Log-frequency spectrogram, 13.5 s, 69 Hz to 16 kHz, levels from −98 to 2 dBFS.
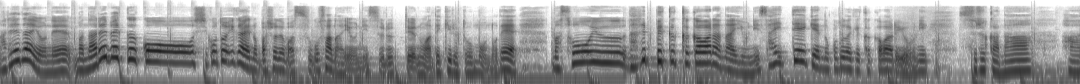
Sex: female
